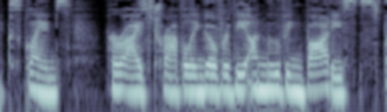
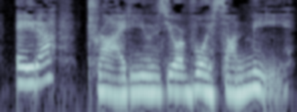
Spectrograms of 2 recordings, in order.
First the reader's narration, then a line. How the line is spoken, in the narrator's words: she hisses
